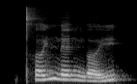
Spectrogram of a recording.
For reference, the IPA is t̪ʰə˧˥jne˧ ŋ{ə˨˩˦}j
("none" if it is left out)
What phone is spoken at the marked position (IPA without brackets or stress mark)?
ə˨˩˦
